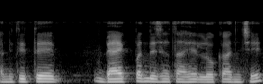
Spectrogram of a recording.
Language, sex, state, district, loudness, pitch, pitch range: Marathi, male, Maharashtra, Aurangabad, -22 LUFS, 130 Hz, 120-135 Hz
